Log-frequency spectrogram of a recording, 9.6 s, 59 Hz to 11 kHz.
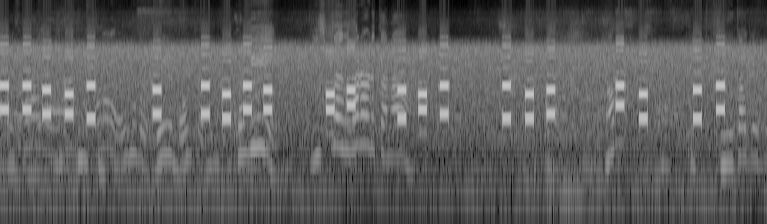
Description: DTMF, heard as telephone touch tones, dialled by hand, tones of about 110 ms, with the noise of a crowd indoors. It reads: 99543 5 6198 70 276 315 #1 29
